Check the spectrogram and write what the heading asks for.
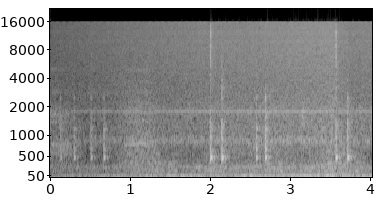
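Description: Push-buttons on a ProtoThrottle handheld model-railroad throttle clicking, mostly in quick pairs, several times over, as the locomotive address digits are stepped, over a low background rumble.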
